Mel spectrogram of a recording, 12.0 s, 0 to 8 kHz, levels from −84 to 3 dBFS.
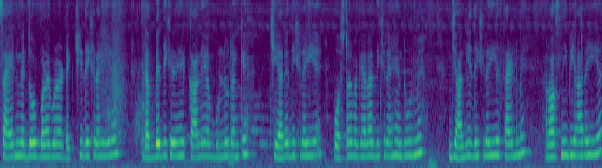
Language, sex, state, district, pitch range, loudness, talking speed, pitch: Hindi, female, Bihar, Muzaffarpur, 225-245 Hz, -29 LUFS, 190 wpm, 235 Hz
